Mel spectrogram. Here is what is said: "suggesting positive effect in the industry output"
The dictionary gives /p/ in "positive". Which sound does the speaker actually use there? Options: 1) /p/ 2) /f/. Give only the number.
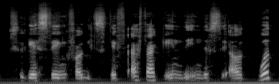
2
